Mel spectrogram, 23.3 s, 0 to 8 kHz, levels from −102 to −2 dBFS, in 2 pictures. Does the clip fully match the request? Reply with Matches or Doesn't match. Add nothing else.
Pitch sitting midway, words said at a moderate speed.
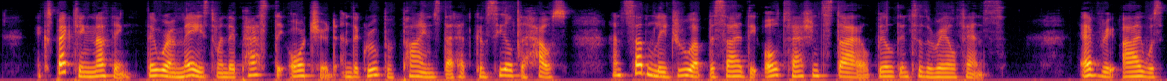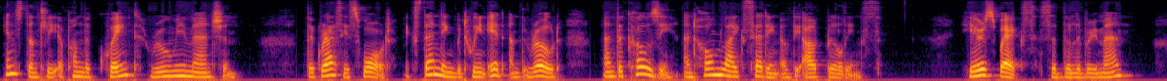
Matches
